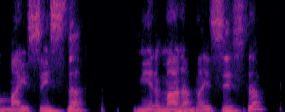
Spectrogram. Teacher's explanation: De los británicos no suenan las eres en estas palabras al final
